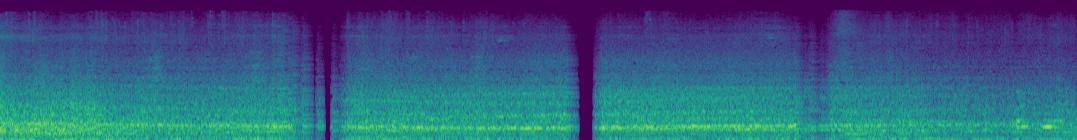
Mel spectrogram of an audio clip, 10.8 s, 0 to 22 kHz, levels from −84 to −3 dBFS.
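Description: Everyday sound with AAC frame loss and concealment at 2.76–3.48 s, 5.68–6.01 s and 7.92–8.29 s. Gaps totalling about 384 ms, 256 ms and 192 ms, with runs of around 100 ms and 70 ms in the first and third, are patched from the last good spectrum and sound smeared, noisy or phasey.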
